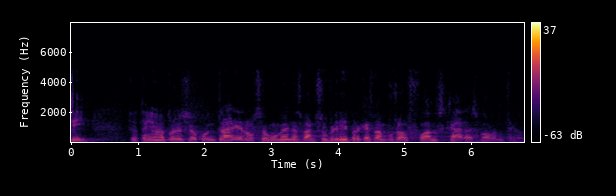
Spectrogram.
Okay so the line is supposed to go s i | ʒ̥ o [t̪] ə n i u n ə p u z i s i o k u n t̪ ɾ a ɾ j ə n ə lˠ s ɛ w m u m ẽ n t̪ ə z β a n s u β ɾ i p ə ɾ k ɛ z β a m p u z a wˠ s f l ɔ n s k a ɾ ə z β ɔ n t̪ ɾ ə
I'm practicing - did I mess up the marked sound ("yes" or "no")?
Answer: no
